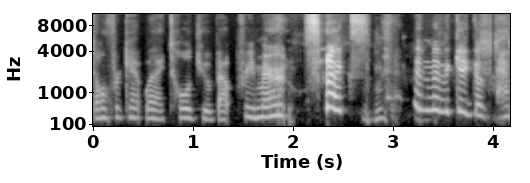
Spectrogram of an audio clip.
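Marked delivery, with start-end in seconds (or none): 0.0-2.7 confiding, stage half-whisper. Acting out how she then half-whispers to the brother, retelling a half-whisper. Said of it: "And then whispers to the brother".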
